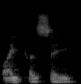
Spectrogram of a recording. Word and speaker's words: glyphosate: But this is the chemical, this part of the molecule from glycine and this part from phosphate is pronounced glyphosate.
